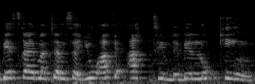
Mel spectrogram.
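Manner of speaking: usual speaking voice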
